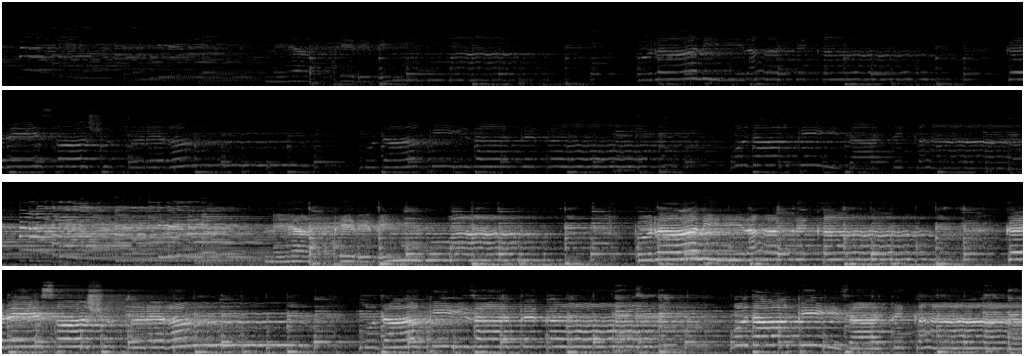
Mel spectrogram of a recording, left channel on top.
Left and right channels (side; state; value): left; quieter; 30.4 dB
